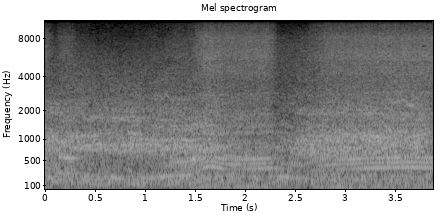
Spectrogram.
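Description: Car braking and skidding in The Grand Tour video game, a continuous engine drone with a drawn-out tyre skid partway through, heard alone at moderate level.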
